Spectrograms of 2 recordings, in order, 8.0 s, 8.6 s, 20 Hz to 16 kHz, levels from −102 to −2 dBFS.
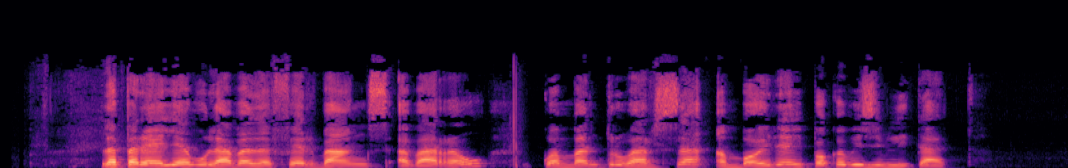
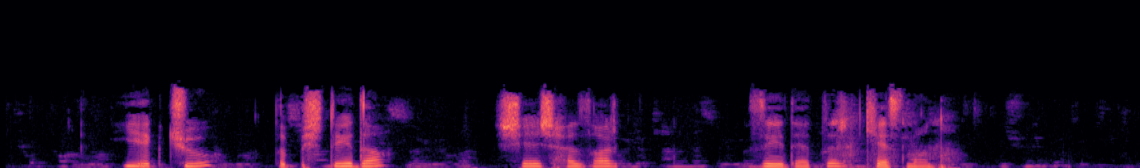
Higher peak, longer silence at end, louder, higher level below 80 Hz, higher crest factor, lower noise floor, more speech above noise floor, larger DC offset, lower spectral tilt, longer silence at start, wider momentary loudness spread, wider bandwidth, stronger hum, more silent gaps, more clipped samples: first, -8 dBFS vs -14 dBFS; first, 0.95 s vs 0.8 s; first, -28 LUFS vs -33 LUFS; second, -86 dBFS vs -70 dBFS; about the same, 22 dB vs 22 dB; first, -85 dBFS vs -78 dBFS; first, 57 dB vs 45 dB; neither; about the same, -3 dB/octave vs -2.5 dB/octave; second, 0.75 s vs 0.95 s; about the same, 10 LU vs 12 LU; first, 11 kHz vs 8 kHz; neither; neither; neither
